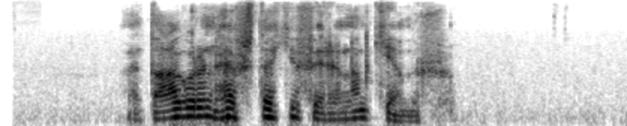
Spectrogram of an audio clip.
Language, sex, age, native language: Icelandic, male, 40-49, Icelandic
